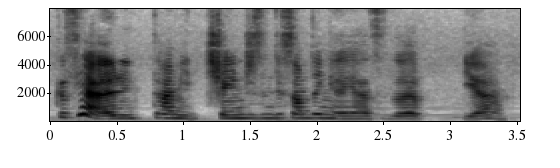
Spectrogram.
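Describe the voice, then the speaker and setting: A woman reading fan fiction aloud as host, narrating and breaking into casual, expressive reactions. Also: on the high side, normal speed, faint music behind. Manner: expressive, animated asides.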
